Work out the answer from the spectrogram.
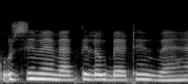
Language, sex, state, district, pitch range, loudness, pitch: Hindi, female, Jharkhand, Palamu, 205-240 Hz, -13 LUFS, 225 Hz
